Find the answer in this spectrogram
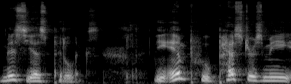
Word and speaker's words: Mxyzptlk: Mxyzptlk, which I pronounce it based on what I had been told in a book is the way to pronounce it. Mxyzptlk.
